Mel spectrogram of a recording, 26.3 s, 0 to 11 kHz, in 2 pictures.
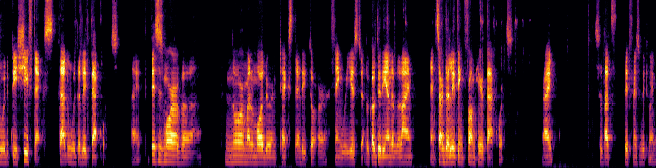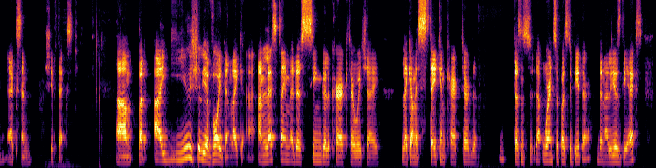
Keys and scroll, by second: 0.8-1.2 typing, 7.8-8.9 typing.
